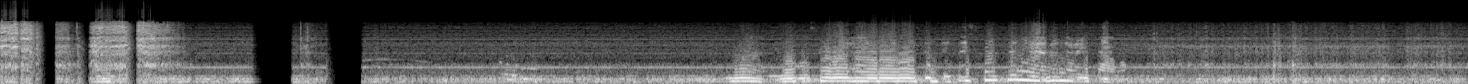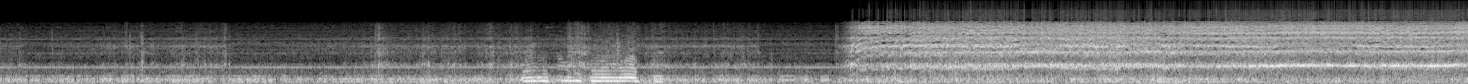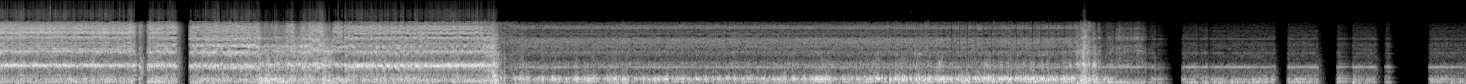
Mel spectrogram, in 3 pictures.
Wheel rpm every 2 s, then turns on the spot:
80, 0, 0, 0, 0, 10, 20, 20, 10, 20, 10, 120, 220, 220, 220, 210, 110, 10, 0, 0, 0, 0.
10-14 18-22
